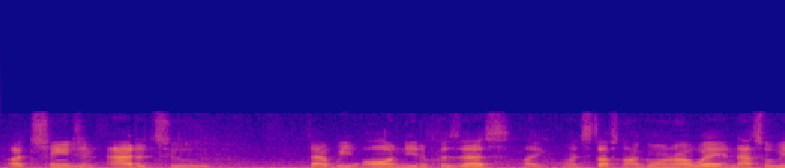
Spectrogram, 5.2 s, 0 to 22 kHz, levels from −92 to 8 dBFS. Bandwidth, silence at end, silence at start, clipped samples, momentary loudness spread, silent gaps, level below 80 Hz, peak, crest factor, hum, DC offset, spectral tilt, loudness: 7.4 kHz; 0 s; 0 s; under 0.1%; 10 LU; none; -38 dBFS; -12 dBFS; 16 dB; none; under 0.1%; -5 dB/octave; -29 LUFS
